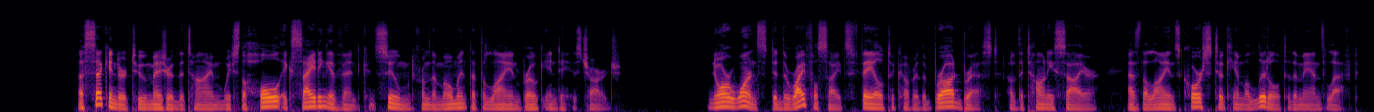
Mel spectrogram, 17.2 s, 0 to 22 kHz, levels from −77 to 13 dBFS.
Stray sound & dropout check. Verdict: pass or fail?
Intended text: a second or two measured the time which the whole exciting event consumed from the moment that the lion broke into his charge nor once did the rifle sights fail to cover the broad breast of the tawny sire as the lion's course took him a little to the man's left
pass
